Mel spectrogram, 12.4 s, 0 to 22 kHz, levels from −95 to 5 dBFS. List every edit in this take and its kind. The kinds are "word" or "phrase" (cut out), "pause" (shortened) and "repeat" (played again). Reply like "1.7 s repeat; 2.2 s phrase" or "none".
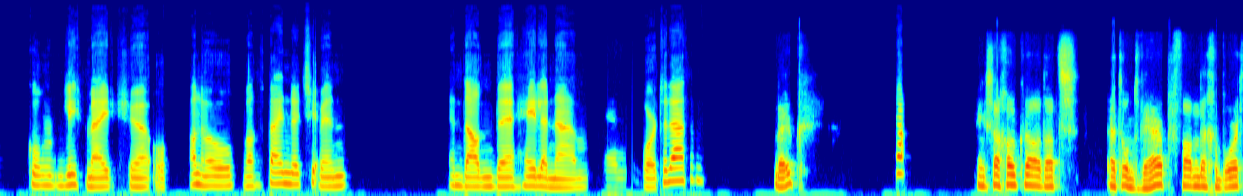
3.2 s word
